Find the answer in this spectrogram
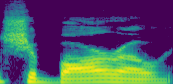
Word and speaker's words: Shebaro: And he said, yeah, she borrows the money and she never gives it back.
